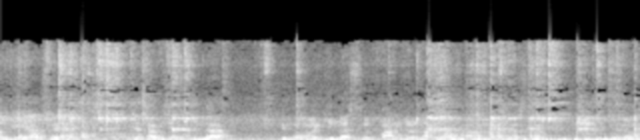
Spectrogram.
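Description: Metal chain and chained steel drinking tumbler clinking and rattling against the stainless-steel grille and taps of a public drinking-water dispenser as the chain is handled, in many short sharp clinks.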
